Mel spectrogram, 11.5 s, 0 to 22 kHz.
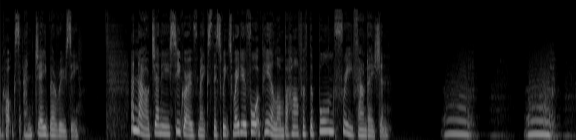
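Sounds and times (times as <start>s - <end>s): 
speech: 0.0s - 7.8s, 8.8s - 9.6s, 10.5s - 11.2s
lions roaring: 8.8s - 11.5s.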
